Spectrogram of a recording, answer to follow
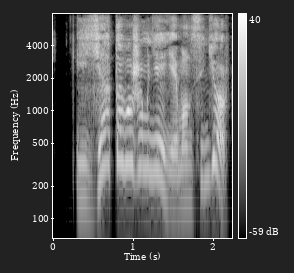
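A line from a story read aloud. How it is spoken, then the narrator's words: Surprised, delighted exclamation. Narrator (Russian): воскликнул Габриэль, удивленный и обрадованный подобным тождеством их взглядов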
